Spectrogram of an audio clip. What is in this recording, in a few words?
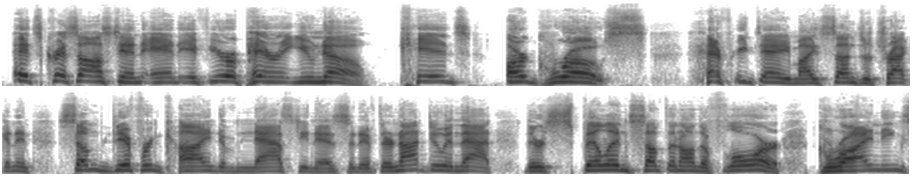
LIVE READ; ZEROREZ; KKFM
